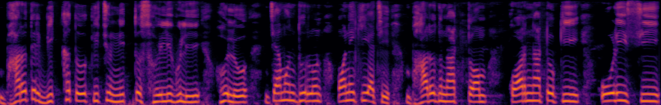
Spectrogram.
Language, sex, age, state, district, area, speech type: Bengali, male, 18-30, West Bengal, Jhargram, rural, spontaneous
